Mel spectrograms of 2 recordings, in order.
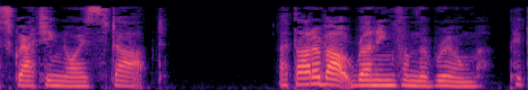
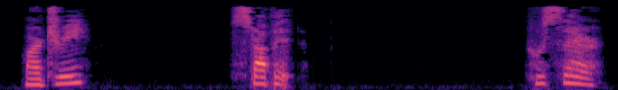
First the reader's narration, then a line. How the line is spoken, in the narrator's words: I whispered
